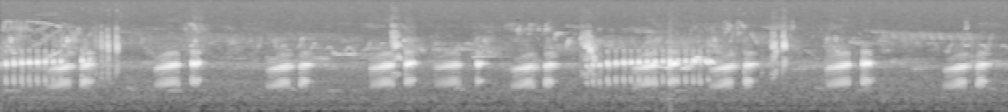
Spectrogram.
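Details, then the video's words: Frog croaking in a relaxing nature setting: short, rapidly pulsed, rattling croaks repeat about once a second in steady bursts, some drawn into longer trills, with a few faint high chirps above. "Magical Frog Sounds"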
